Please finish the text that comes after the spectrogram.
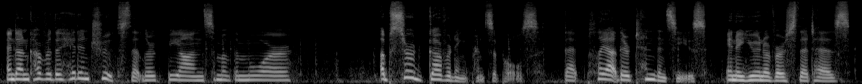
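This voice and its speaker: A woman playing a cynical, blunt philosophiser in an audio drama, deadpan, wordy and dismissive. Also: medium pitch, normal speed, natural voice. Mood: deadpan lecturing.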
